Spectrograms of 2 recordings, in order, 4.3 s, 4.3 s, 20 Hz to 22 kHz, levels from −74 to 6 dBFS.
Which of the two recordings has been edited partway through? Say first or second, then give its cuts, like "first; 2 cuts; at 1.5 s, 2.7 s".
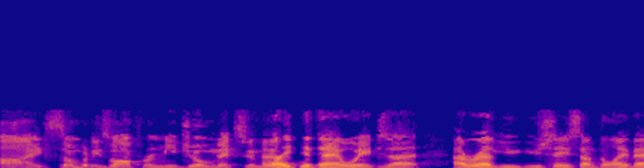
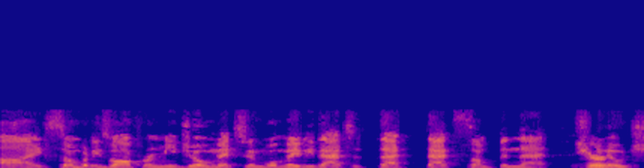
first; 2 cuts; at 1.7 s, 3.3 s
